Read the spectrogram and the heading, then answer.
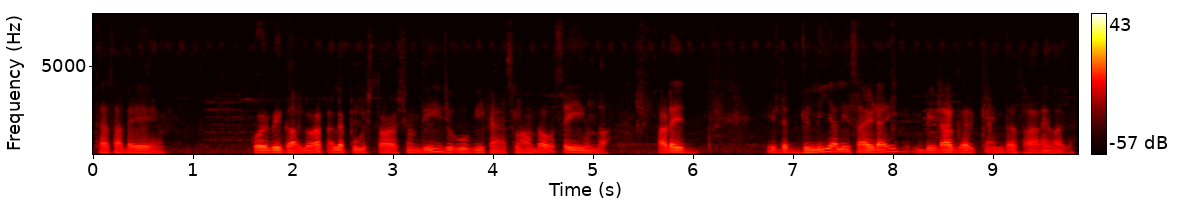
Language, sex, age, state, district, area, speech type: Dogri, male, 18-30, Jammu and Kashmir, Samba, urban, spontaneous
